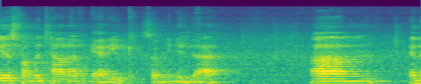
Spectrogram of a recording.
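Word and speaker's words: Héric: So when we went to Eric, H-E-R-I-C, with the accent on the first syllable, so I kept saying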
